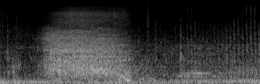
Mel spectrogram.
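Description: A single powerful, breathy whoosh of a blue whale exhaling through its two giant blowholes as it surfaces about 60 metres away in front of a boat, a broad rushing burst lasting under a second over a low rumbling background, loud.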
